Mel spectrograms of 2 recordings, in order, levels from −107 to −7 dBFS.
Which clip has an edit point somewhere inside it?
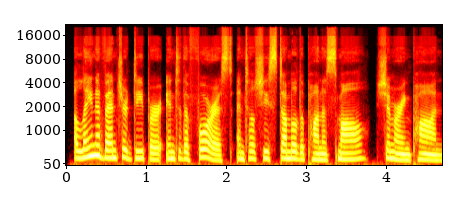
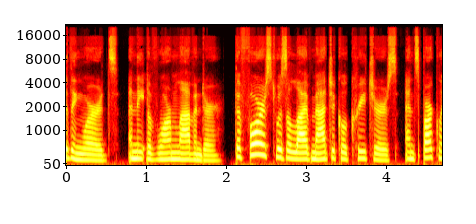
second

